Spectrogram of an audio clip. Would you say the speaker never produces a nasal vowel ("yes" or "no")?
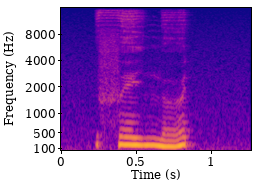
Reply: yes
